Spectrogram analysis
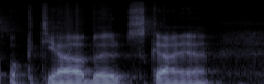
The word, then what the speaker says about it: Oktyabrskaya: by the name Maria Oktyabrskaya, which everybody's supposed to buy. I know that in Russian it's supposed to be emphasis on the middle syllable, so it's Oktyabrskaya.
